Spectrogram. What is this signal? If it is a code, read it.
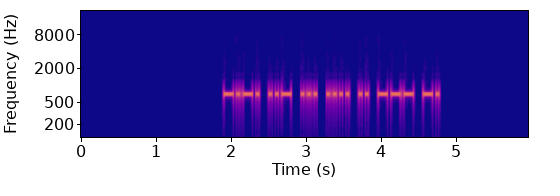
Morse code, heard as a keyed tone, about 27 wpm, 700 Hz. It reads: CUSHION
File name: Easy Words - Speed-Racing with Hints - 22wpm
